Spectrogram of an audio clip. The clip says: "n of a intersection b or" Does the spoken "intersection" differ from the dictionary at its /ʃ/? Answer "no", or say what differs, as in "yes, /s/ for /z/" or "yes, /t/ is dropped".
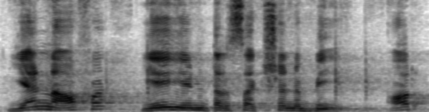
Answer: no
